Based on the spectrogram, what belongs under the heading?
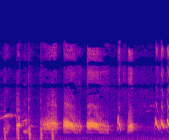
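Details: Tame caged Chinese hwamei with a large body, handsome face and blue eyes, singing in its cage. Four quick downward-sweeping notes lead into longer buzzy, rich phrases, then a rapid trio of short slurred notes.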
